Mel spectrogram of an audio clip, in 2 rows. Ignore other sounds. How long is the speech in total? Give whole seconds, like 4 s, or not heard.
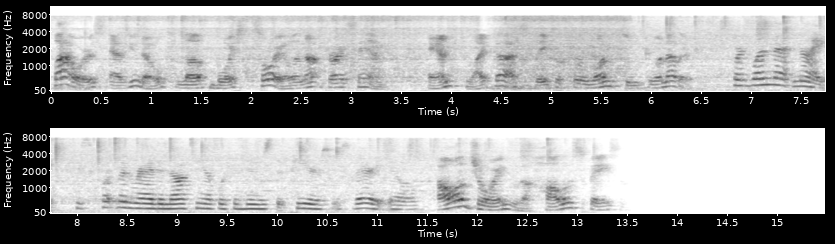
13 s.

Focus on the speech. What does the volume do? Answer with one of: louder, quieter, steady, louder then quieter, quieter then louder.
steady.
